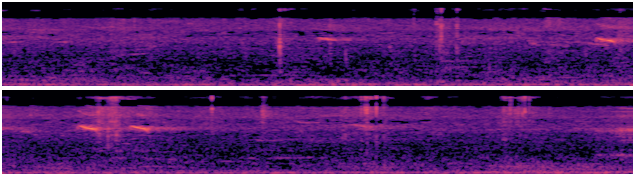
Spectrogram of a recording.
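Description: A bird chirping in short high calls, three close together about three to four seconds in, over a steady low rumble.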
